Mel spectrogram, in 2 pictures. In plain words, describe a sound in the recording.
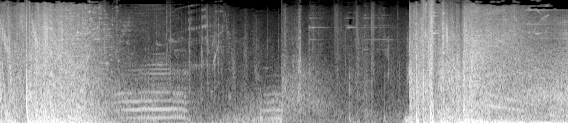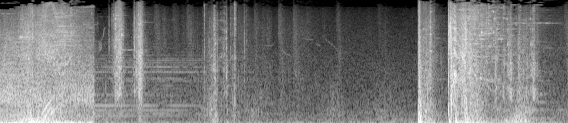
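Rifle shots crack in short bursts.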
